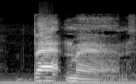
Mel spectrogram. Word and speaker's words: Batman: We don't really pronounce the T in the middle, we say Batman.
